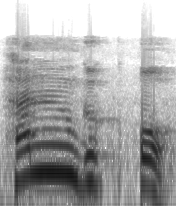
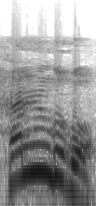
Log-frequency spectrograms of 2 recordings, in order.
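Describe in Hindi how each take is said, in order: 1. अक्षर अलग-अलग बोले जाते हैं, जैसे लिखे हैं। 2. व्यंजन अगले अक्षर में जुड़ जाता है।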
